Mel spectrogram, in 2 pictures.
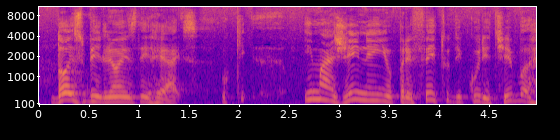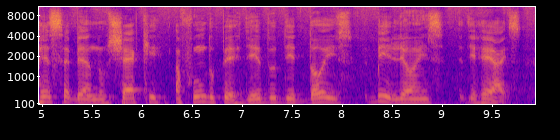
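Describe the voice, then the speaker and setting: Lively in intonation and fairly high in pitch, a man speaks at a very slow pace. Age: 60s. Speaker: audience member. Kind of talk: audience question at debate. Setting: TV studio with audience.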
